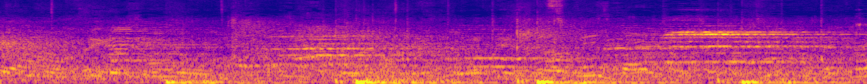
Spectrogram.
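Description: A volleyball bounced on a hardwood gym floor, four dull thuds about a second apart, with voices echoing around the hall.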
